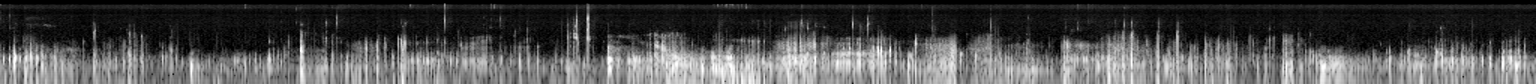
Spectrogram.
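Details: Belly gurgles recorded after Diet Coke and Mentos were swallowed: continuous low gurgling and rumbling with bubbly pops throughout; active bowel sounds (borborygmi) from digestion.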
